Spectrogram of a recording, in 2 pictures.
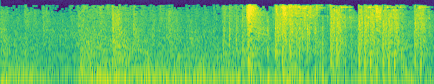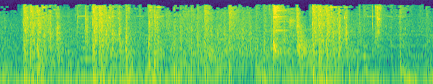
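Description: Dense gunfire fills a dockside shootout in an action thriller as a man fires at gasoline drums. Rapid, overlapping shots and bursts run nearly unbroken and loud throughout, with sharp cracks standing out.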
